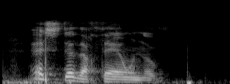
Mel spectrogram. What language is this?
Kabyle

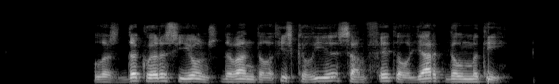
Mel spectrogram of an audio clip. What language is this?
Catalan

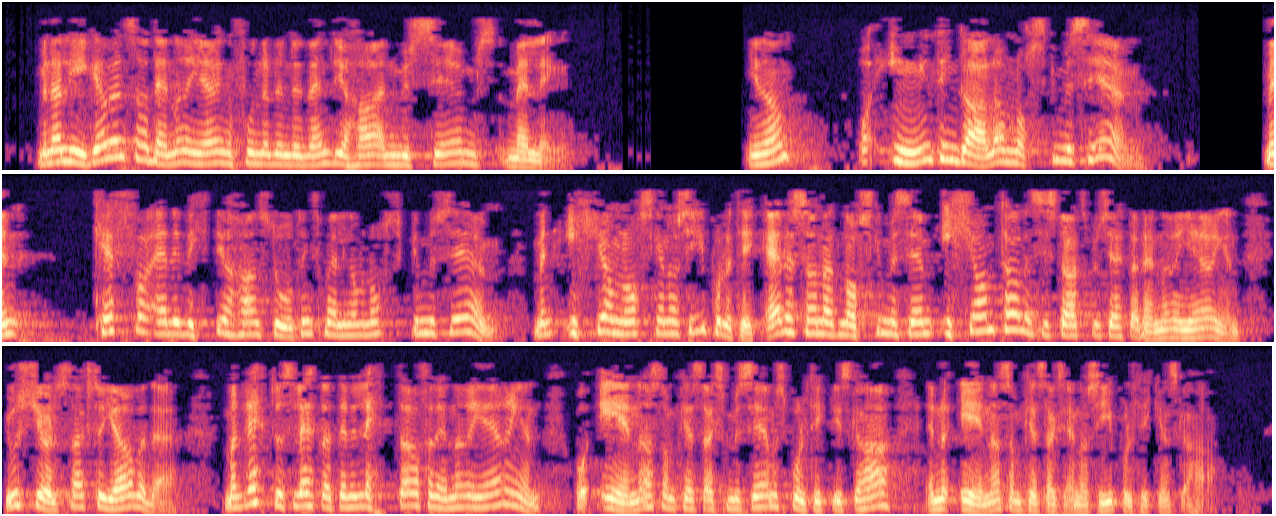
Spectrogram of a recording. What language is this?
Norwegian Bokmål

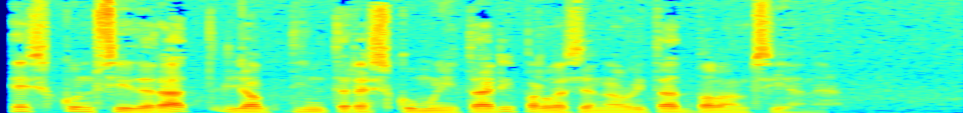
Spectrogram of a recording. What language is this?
Catalan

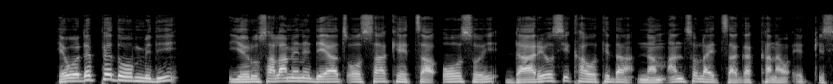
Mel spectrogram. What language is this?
Gofa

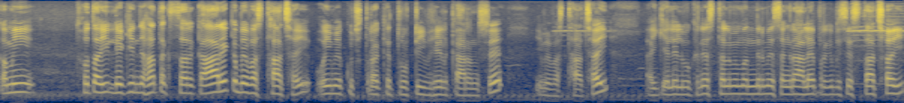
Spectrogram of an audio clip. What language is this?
Maithili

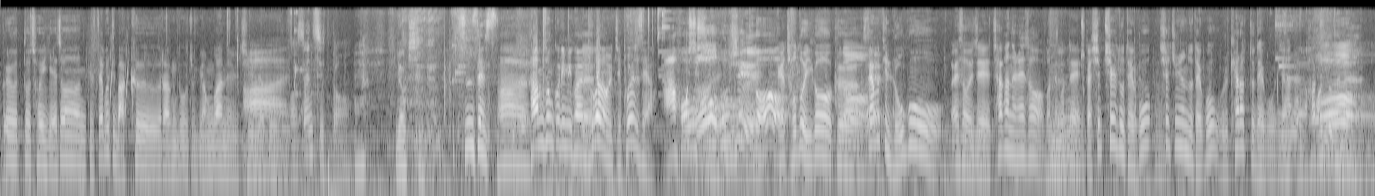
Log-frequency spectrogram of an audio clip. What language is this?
Korean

